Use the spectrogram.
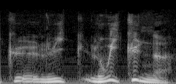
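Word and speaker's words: Kuhne: Je sais que ça n'a pas tellement de rapport, mais ce monsieur Louis Kuhn. Oui, je pense que ça se prononce comme ça s'écrit K-U-H-N-E.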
